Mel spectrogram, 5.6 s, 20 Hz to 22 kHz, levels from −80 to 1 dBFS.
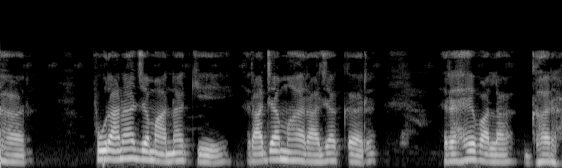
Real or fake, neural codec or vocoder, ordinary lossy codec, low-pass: real; none; none; 7.2 kHz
